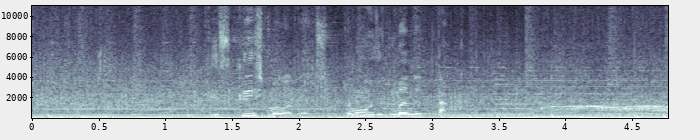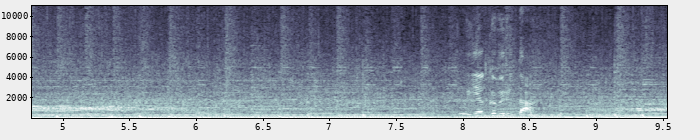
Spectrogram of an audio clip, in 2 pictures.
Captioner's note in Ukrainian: оплески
